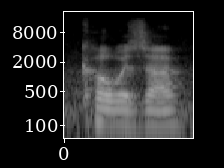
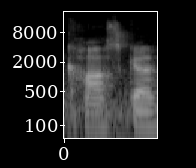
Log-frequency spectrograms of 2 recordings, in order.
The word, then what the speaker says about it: Koska: kind of detective like oscar's last name is koza but she keeps calling calling koska because that's how it's spelled so like he keeps correcting her but she keeps still saying like mr koska it just like using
